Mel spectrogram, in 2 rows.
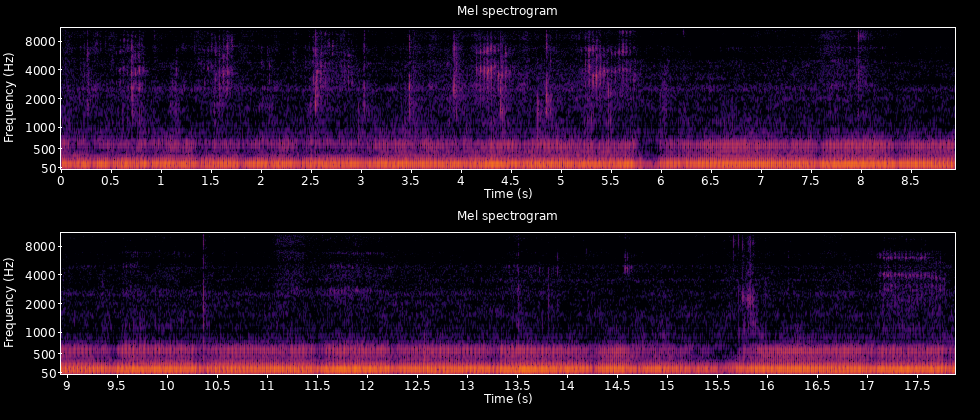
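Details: A ginger cat purring while settled in a favourite corner and nuzzling close to the camera, recorded 14 January 2023; a deep, rumbling, continuous purr with rhythmic pulses, briefly interrupted twice, with faint clicks and rustles.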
